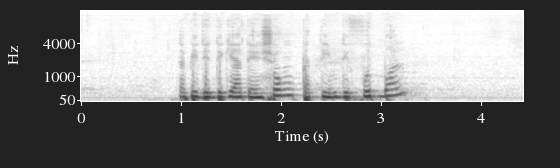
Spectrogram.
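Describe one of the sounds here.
A man speaks through a microphone on a loudspeaker.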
